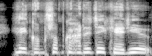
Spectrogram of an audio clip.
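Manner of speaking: high, loud imitated yell of a raging caller; retold angry scream. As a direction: ham up the furious van driver screaming down the phone. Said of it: "Fucking screaming down the phone".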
